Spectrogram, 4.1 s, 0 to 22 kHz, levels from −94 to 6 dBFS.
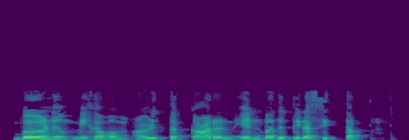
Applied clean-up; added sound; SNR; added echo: none; none; none; none.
